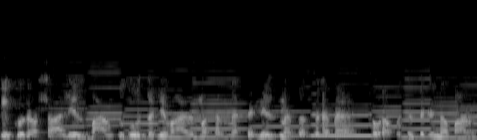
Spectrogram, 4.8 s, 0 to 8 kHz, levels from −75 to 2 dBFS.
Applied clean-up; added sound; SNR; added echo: classical method WPE with log-MMSE.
